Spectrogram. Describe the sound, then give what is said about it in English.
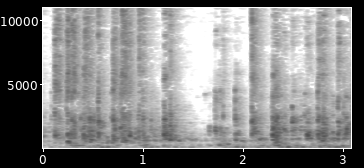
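Rapid typing on a computer keyboard, fairly loud, a steady clatter of keystrokes with a brief pause midway before the tapping resumes. No one speaks. “…, that's your keyboard, isn't it? That is my keyboard.”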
